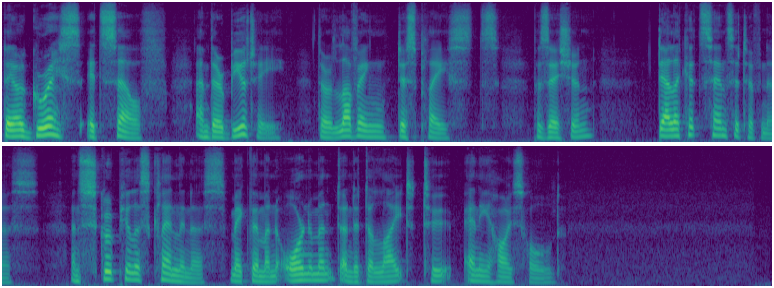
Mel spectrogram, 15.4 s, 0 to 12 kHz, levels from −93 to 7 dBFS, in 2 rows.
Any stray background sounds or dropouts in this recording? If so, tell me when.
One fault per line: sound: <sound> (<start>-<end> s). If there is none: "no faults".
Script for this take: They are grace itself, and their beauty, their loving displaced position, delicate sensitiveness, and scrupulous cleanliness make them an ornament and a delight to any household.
no faults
